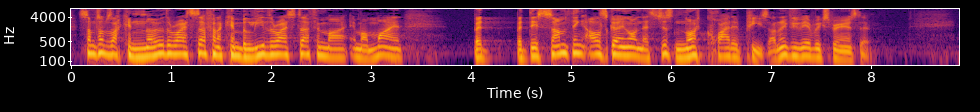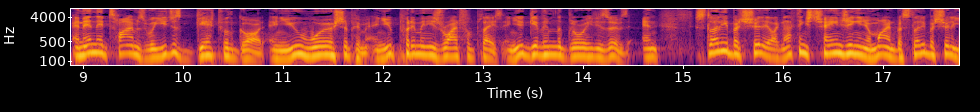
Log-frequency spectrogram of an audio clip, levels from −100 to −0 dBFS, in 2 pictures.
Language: English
